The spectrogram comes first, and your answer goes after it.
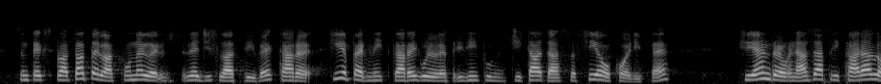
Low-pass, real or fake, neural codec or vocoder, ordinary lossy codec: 5.4 kHz; fake; codec, 16 kHz, 1 kbps, FunCodec, trained on LibriTTS, 50 frames a second; Opus, 16 kbps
